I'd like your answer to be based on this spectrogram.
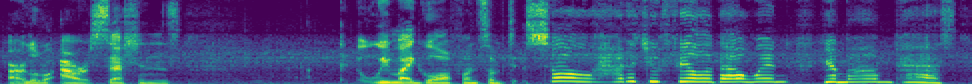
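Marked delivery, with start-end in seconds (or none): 3.9-7.2 high, slow, drawn-out mock questioning; mimicking therapist. Voices the therapist's question, mockingly.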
